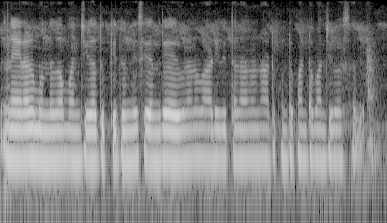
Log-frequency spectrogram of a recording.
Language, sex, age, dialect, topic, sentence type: Telugu, female, 25-30, Telangana, agriculture, statement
